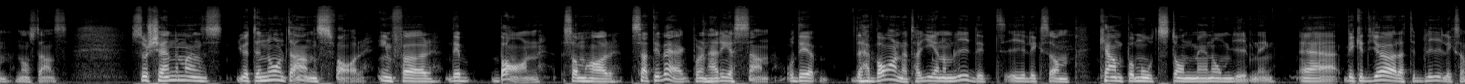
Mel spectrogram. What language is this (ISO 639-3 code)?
swe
